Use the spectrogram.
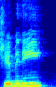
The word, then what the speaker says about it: Gemini: your uh sidekick like the name is written down Gemini but it's pronounced Jiminy uh there's a lot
